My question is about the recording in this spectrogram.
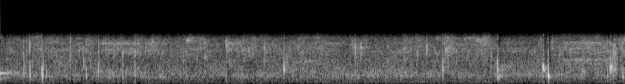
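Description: Handling noise on a phone's microphone as the phone is moved about: a steady rustling hiss with scattered clicks, and two sharper knocks near the end.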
